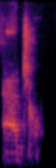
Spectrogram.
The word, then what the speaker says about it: agile: would typically stress it where you stress agile okay or uh or mobile okay but because the patterns of north american english are more front loaded when it comes to nouns and adjectives i pronounce this word as agile okay and again you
